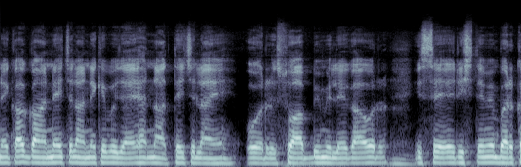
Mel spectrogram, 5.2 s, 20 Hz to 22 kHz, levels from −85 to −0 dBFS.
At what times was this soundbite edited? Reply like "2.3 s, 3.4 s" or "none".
none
